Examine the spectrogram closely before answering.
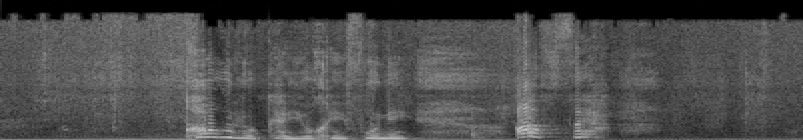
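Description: A woman speaks with emotion, close by.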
